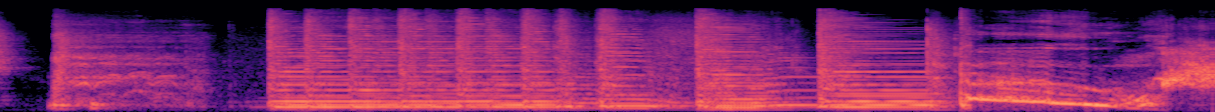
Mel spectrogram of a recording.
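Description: Acoustic guitar strumming the closing chords of a song: a short strum, then two full chords left ringing, followed near the end by a loud sound sliding down in pitch.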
